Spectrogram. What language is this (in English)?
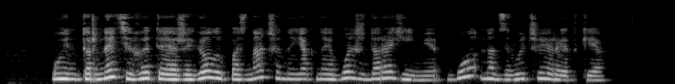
Belarusian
